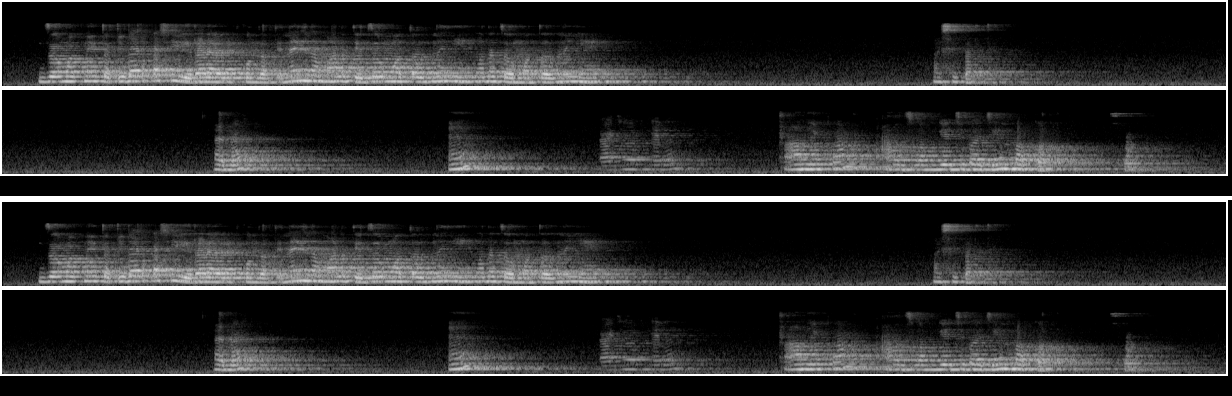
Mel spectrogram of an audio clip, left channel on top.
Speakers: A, on the left; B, on the left.
A: जमत नाही तर ती डार कशी रड्याटकून जाते नाही ना मला ते जमतच नाहीये मला जमत तर नाहीये अशी करते हॅलो
B: काय
A: हम्
B: काय जेवन केलं
A: आम्ही का आजवांग्याची भाजी बाक
B: अ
